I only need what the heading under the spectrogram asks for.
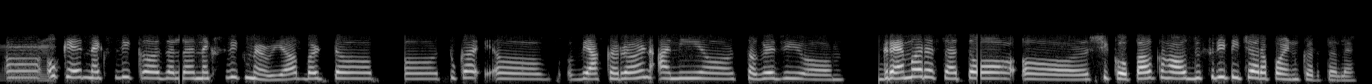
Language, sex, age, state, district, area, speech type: Goan Konkani, female, 18-30, Goa, Tiswadi, rural, conversation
